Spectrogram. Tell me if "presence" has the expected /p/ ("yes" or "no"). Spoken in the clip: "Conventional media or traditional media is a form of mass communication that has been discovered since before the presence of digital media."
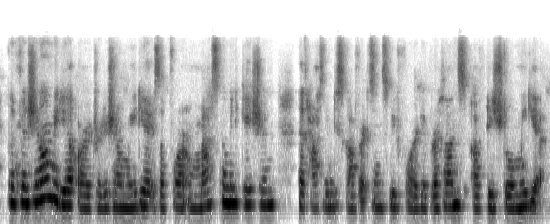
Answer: no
